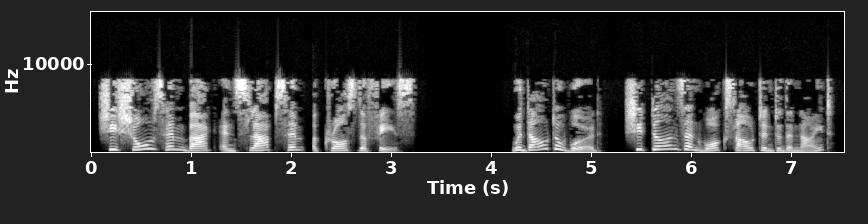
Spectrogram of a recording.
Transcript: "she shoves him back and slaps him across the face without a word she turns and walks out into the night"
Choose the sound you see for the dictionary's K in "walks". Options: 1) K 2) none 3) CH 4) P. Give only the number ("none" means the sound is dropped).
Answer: 1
